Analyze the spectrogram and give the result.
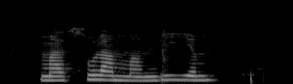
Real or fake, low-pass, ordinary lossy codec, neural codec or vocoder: real; 5.4 kHz; Opus, 24 kbps; none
